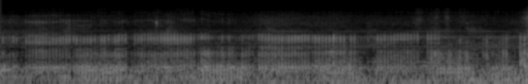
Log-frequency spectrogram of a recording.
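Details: Totoshka, a three-legged pet cat, purring steadily with a deep continuous low rumble; faint rustling and handling sounds over it, no other animals.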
